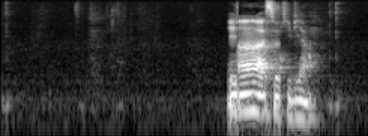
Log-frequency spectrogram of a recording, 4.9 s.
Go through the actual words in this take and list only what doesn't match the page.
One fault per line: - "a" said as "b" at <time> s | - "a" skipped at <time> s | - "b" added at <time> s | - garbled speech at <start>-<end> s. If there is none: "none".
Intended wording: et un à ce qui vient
none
